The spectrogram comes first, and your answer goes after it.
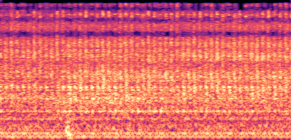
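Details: Isuzu D-Max diesel after a crank-no-start fault (codes included EGR and camshaft position; the engine ECU was ruled out) has been fixed. Steady, low idle with an even, light clatter and no misses or surging. Normal diesel idle.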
